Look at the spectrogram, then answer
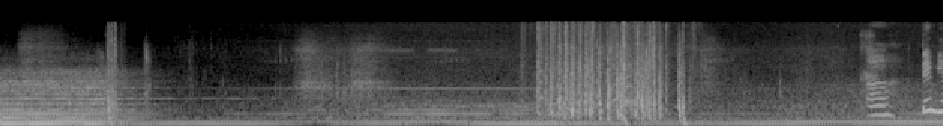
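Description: Pigeons coo in soft, repeated low calls, mixed with other bird sounds under a steady background hum, while voices talk over parts of the scene.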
